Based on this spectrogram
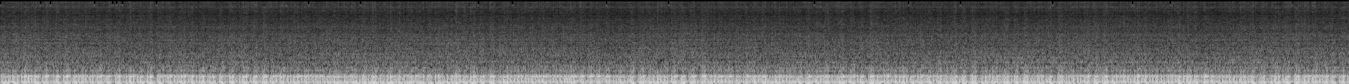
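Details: Kawasaki ZX-7R four-cylinder after carb cleaning for idle problem, warming up: steady even drone, clean throttle response without hesitation; normal revving, more responsive, idle adjustment working; owner suspects old fuel/debris in idle circuit.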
